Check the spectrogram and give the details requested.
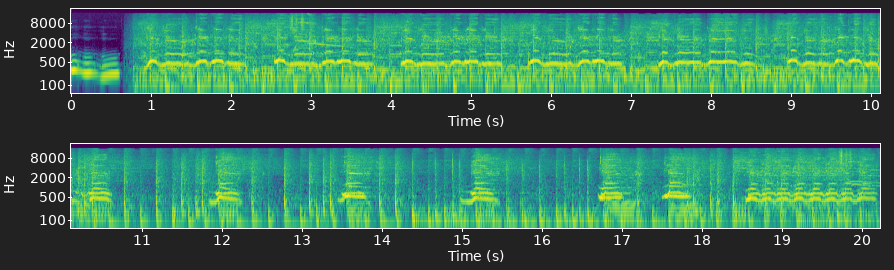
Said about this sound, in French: c'est la chanson phare du premier Kill Bill, ça lui fait ouhou,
